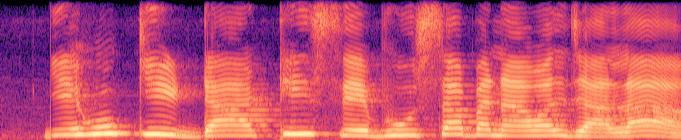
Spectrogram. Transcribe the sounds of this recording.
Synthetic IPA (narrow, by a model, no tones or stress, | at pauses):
jeɦũkiɖaːʈʰisebʱuːsabənaːʋəld͡ʒaːlaː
